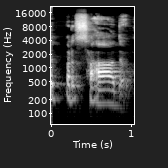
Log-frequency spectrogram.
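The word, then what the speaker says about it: ਪ੍ਰਸਾਦਿ: मैं पहला भी कई बार आप जी के चरणों में ये बेनती साझी की है भी इस शब्द का पाठ असी करांगे प्रसाद।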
